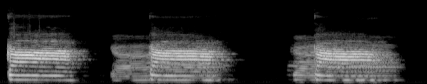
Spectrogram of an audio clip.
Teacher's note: Middle tone, it's very neutral, very flat.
